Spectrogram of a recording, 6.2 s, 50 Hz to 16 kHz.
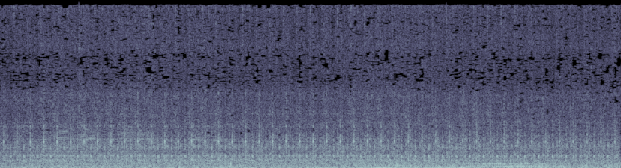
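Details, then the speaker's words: Hino J08C truck diesel that overheated, injector cutout test. Rough, uneven idle stays the same as the cylinder 1 and 2 injector pipes are cracked open. Those cylinders are not firing, so they are dead. "You can see that both the pipes are delaying and the engine is not making any difference. Can understand that there is a fault in both of these Both these pistons are not working at all"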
